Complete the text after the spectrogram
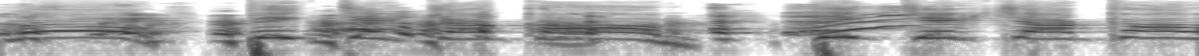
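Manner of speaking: mock shouting. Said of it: "Can you keep your voice down".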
